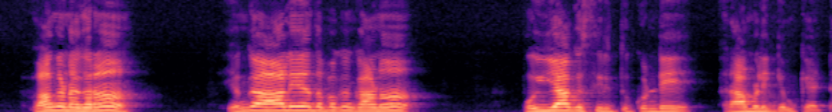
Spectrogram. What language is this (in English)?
Tamil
